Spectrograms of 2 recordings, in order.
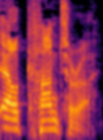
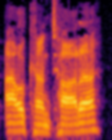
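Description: First: The stress is on the second syllable, can. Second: The stress is on the third syllable, ta. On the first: The speaker calls it right. "it is Alcantara, just so everybody Knows, because there is an accent mark there" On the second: The speaker calls it wrong. "I hear a lot of people Alcantara, which normally the second to last syllable is going to get your accent, but not here"

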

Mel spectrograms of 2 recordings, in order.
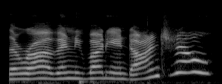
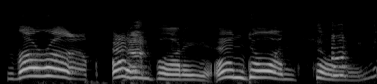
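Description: First: The voice is clear with an uncovered mouth. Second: The voice is muffled behind a covered mouth.

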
